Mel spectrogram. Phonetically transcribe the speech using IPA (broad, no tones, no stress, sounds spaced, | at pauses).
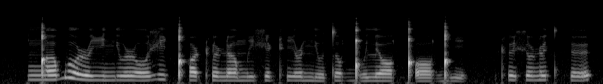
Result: ŋ͡ǃ ʌ b o ɹ i nʲ u ɹ o ʒ i ǃʰ ɔ ʈʰ ʏ ɳ ʌ m i ʃ i ʈʰ i ɹ nʲ u t o ɡ͡ǃ u lʲ ɔ ǃʼ ɔ ɡ͡ǃ i | ʈʰ ʏ ʃ o ɳ ʏ t θ ʏ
